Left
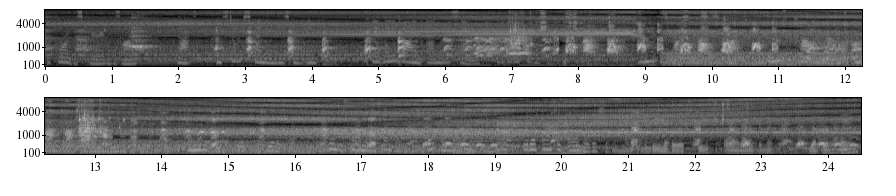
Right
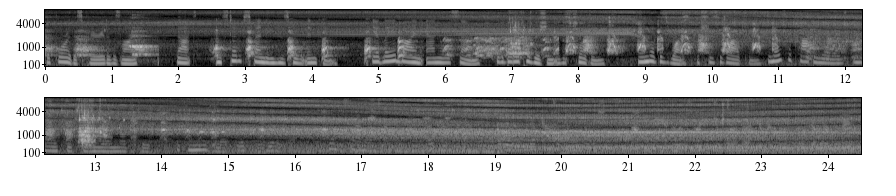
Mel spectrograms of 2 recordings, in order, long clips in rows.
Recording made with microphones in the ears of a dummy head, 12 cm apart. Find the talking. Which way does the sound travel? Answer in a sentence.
In this clip you hear the talking move to the left.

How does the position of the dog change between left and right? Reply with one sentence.
In this clip you hear the dog go from the right side to the left.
